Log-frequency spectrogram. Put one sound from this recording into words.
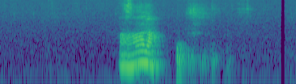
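A small glass bottle is set down and knocks on a table.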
